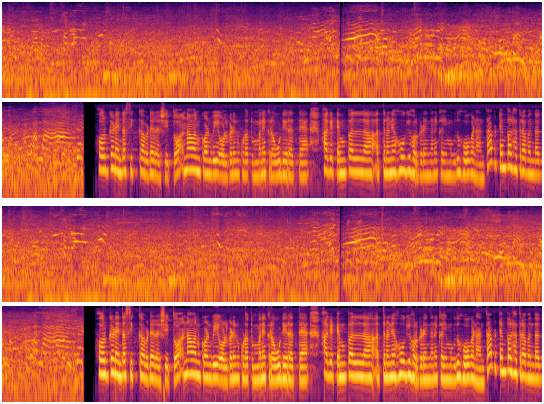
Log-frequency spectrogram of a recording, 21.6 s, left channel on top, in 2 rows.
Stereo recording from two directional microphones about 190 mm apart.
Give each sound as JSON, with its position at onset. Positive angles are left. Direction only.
{"t": 7.0, "sound": "run", "side_deg": 75}
{"t": 11.6, "sound": "a sound", "side_deg": 65}
{"t": 12.7, "sound": "speech", "side_deg": -20}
